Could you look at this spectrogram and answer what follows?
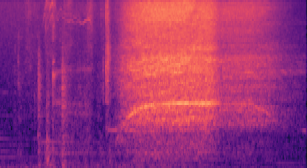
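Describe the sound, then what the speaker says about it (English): A few brief clicks and knocks, then a hair dryer drying acrylic paint whirs loudly at close range with a high whine for over a second before tapering down. "dry that off again with a hairdryer"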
